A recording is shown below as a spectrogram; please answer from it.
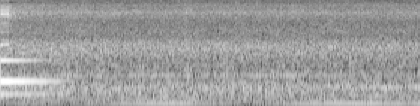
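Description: A steady low machine hum with an even hiss. At the start a bell-like ringing tone dies away within about half a second.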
